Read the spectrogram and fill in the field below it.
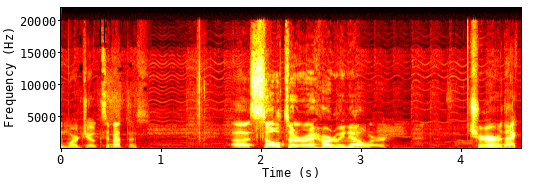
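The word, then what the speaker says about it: Psalter: precious content here uh a Salter spelled with a p it's like a h book or like a like a book of Psalms I'm skipping ahead because I want to play some 3:00 a.m.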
